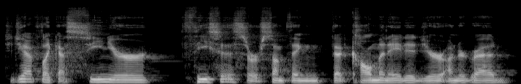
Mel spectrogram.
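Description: A man's voice: sits low, fairly even intonation, normal speed, fairly bright tone. A man hosting an interview, asking questions in a conversational style. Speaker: interviewer, podcast host.

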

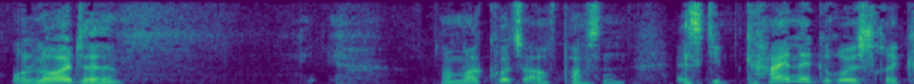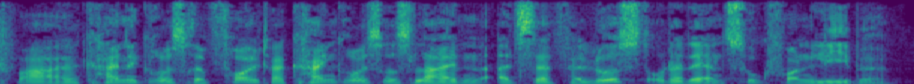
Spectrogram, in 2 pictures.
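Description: Man preaching with a widely swinging pitch. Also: lively intonation, normal speed. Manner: swings from soft and low to loud and high; asks the congregation direct questions. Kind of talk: sermon.

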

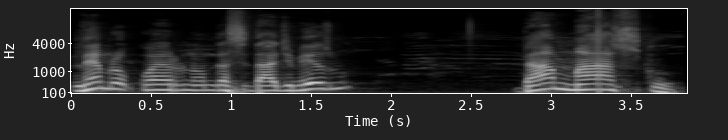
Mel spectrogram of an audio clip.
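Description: A pastor with a Minas Gerais accent, his male voice sitting high, tells a Bible story to children at a measured pace. He's animated and playful throughout, with sound effects and questions for the kids.

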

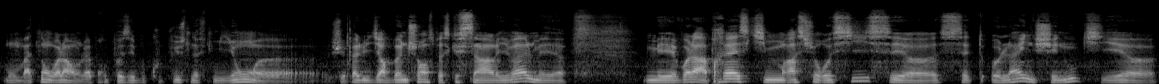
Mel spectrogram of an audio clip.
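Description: A man's voice: deep voice, moderate pace, a bit bright. A man talking casually on a podcast, thoughtful and hesitant, with many fillers and restarts. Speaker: podcast guest, team fan.

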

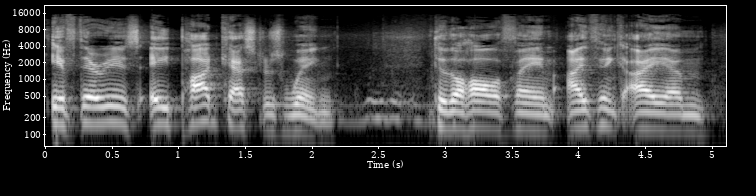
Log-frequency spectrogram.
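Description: A man's voice: mid-range voice, measured pace. A man hosting a casual baseball podcast, joking and projecting as he performs. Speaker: podcast host.

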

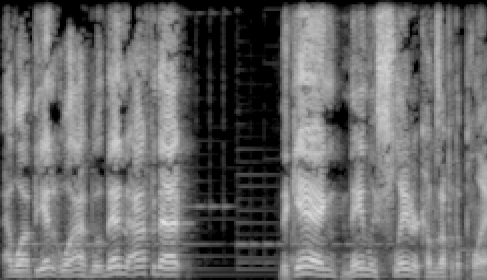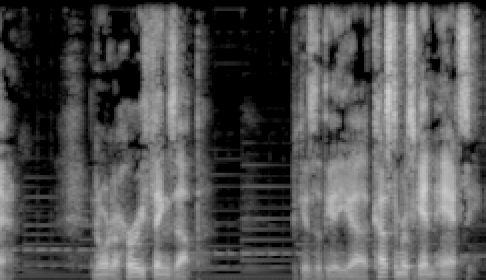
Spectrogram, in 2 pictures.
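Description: A man's voice: on the high side, breathy edge. A man hosting a casual comedic recap of a TV episode, rambling and amused at his own retelling. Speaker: host.

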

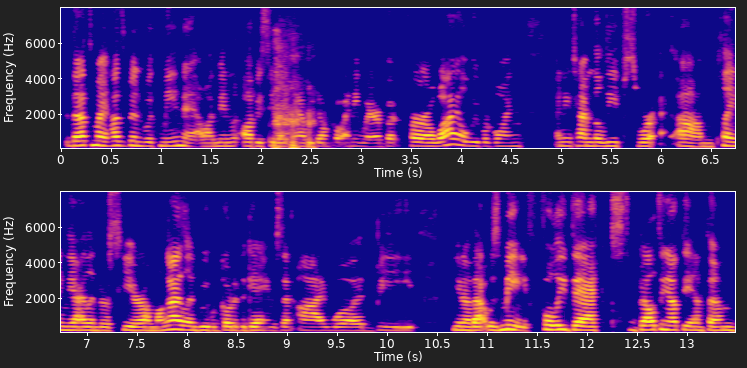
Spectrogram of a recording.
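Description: A woman's voice: medium pitch, level tone, fairly quick, low-quality recording. A woman in her thirties from Canada, chatting casually and telling stories with small restarts. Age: 30s. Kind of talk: casual chat.

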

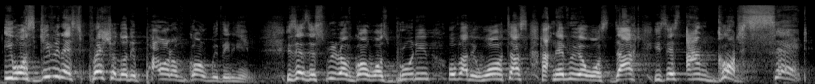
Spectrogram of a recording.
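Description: A man's voice: very high voice, expressive, fairly quick, few pauses, a little mellow. A man preaching a sermon in an emphatic, repetitive way, often restarting his words.

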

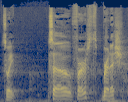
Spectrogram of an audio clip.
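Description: A man hosting a comedy podcast, relaxed and joking as he prompts his co-host. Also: mid-range voice, very slow. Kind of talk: casual comedy banter.

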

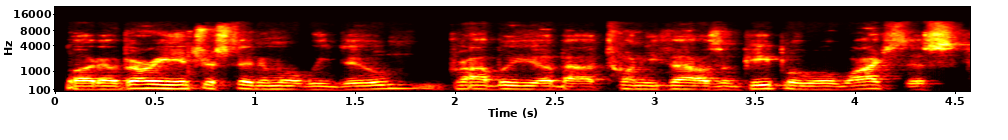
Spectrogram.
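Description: A middle-aged man with a New York accent, interviewing a colleague in a measured, conversational way. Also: medium pitch, steady tone, mellow. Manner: conversational, measured questions with fillers. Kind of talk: professional interview.

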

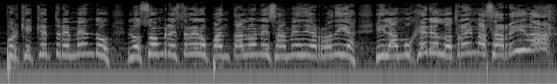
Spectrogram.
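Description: A woman preaching a fervent sermon, at times rising to a shout. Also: extremely high pitch, moderate pace, vocal fry.

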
